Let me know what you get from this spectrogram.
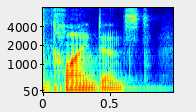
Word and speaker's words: Kleindienst: It's Kleindienst. So when I tell people, I'm like, hey, it's like, think of Calvin Klein, Dienst.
